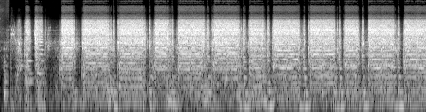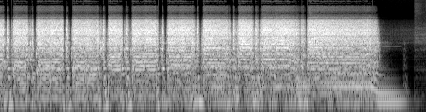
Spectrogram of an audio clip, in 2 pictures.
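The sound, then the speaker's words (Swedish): A heavily distorted electric guitar riff played through an amplifier with moderate, classic-rock rather than metal gain plays loud and steady, chugging in a tight repeating rhythm with brief choppy gaps, then stops abruptly near the end. No one speaks. “Ja, låt höra. Spela ja. samma fina riff.”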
